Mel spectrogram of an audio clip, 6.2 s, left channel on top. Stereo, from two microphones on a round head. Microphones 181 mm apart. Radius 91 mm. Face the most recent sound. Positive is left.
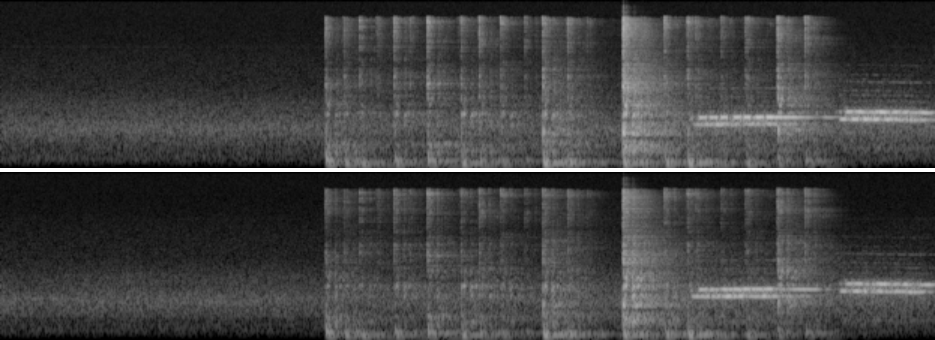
turn(degrees=5)  # may be behind; listen again after turning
